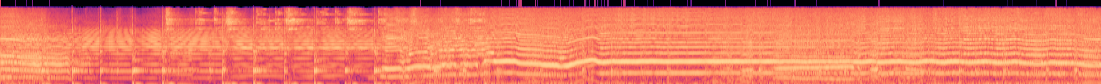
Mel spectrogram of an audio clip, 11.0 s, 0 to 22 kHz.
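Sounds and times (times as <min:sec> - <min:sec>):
woman singing into a microphone: 0:00.0 - 0:00.9, 0:03.8 - 0:11.0.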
